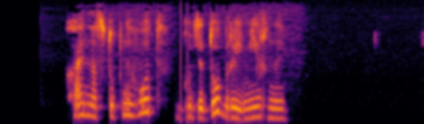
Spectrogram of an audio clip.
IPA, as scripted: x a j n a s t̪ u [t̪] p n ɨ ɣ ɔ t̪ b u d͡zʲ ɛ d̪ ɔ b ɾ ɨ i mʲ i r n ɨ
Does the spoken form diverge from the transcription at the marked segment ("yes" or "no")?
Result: yes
